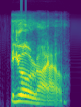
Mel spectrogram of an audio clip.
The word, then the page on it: puerile: Indian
